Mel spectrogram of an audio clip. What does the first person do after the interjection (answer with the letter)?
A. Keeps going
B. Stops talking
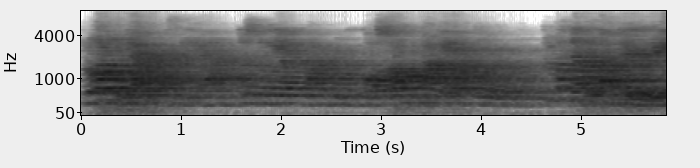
A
